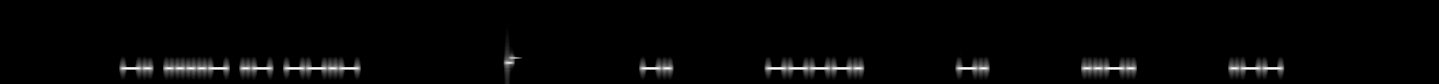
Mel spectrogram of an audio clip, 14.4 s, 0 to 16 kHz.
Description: Morse code, heard as a keyed tone, about 21 wpm, spaced as for 10 wpm, 700 Hz. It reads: N4AQ N9NFW
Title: USA Call Signs - 6x Character Spacing - 22wpm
